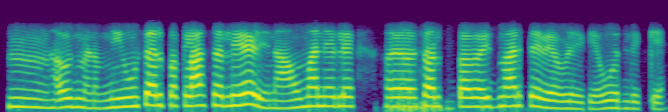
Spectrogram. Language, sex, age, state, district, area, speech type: Kannada, female, 30-45, Karnataka, Uttara Kannada, rural, conversation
